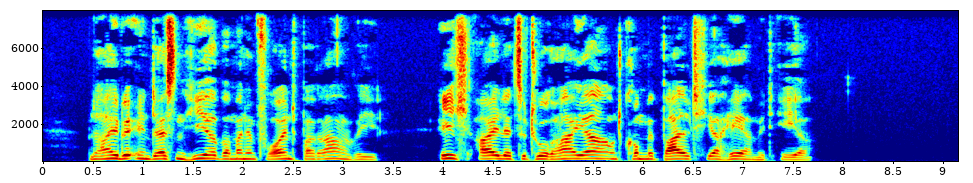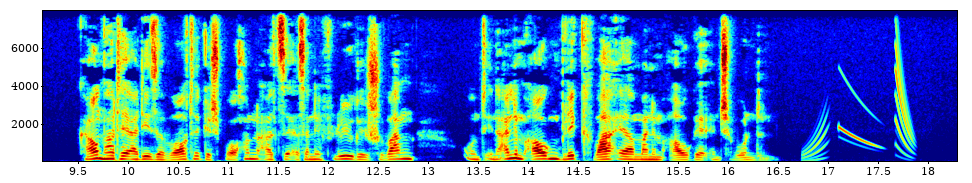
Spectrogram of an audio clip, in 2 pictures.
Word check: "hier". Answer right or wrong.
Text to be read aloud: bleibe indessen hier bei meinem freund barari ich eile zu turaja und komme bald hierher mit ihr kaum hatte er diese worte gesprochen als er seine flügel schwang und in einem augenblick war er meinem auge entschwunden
right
